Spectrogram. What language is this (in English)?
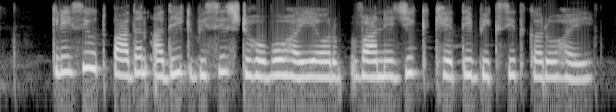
Magahi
